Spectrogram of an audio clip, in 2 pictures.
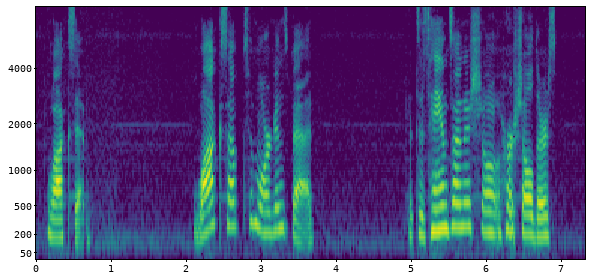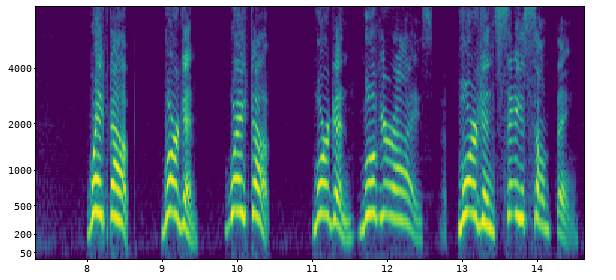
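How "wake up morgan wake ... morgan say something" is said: mock, loud, very high-pitched shouting. Retelling how a neurologist shouted at Morgan at her bed: imitating a doctor shouting. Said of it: "And he's shouting at her".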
